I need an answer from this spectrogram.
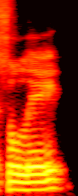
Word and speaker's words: Soleil: Is that Soleil? Am I saying that correctly?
